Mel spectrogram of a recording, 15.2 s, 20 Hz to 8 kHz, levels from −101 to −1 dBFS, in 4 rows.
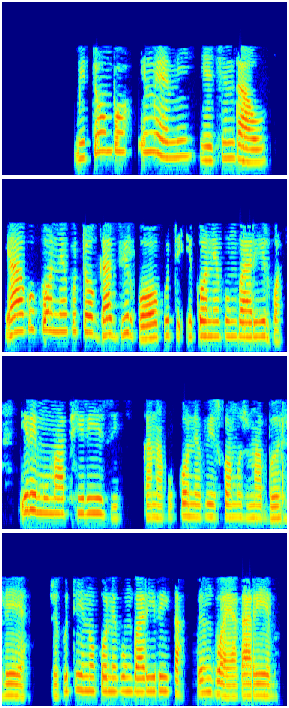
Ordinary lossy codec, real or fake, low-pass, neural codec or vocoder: AAC, 16 kbps; real; 7.2 kHz; none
